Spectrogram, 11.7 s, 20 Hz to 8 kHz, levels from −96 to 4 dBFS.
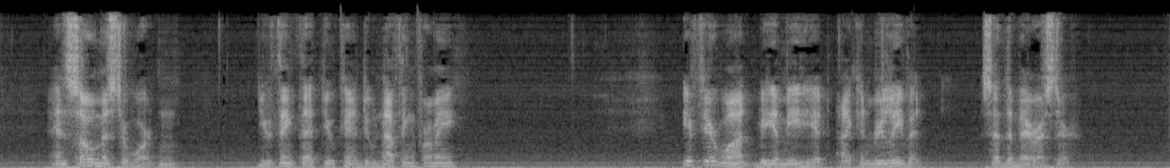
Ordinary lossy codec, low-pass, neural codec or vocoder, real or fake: AAC, 32 kbps; 7.2 kHz; vocoder, 24 kHz, 100 mel bands, Vocos; fake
